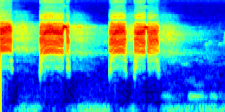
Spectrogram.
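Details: Sindhi black francolin, one of two birds in a calling contest, giving a harsh, grating phrase of four loud buzzy notes: a short clipped opener, then a longer burst and a closing pair, over a low background rumble.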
